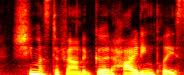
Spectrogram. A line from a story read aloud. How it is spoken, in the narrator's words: said Annie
